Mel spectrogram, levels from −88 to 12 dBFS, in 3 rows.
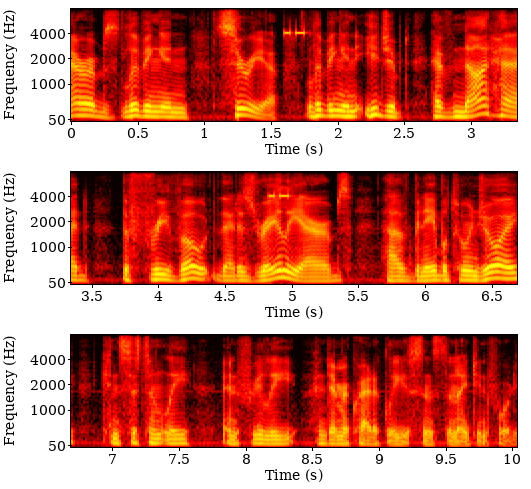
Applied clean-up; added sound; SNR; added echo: none; Camera; 11 dB; none.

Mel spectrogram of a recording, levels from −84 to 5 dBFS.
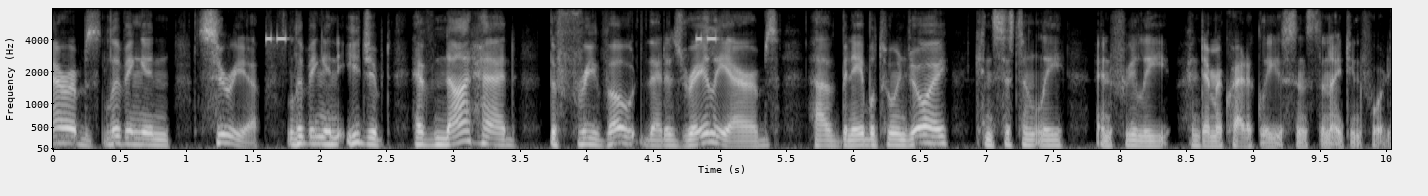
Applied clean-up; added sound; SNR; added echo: neural diffusion model UNIVERSE++.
